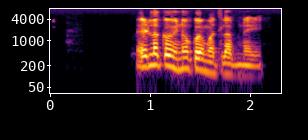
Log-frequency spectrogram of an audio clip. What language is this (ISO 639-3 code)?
guj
